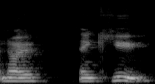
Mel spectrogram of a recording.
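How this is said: The stress falls on the word you. The speaker is grateful to the listener. The speaker calls it right. "with an emphasis on the you"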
